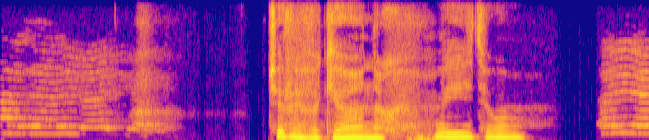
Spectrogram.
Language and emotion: Russian, sad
